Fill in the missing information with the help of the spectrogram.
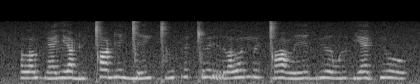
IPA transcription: lˠ ɯ˩˧˩ ɡ æ˩˧ lʲ ɑ˩˧˩ ɡ y˩˧ ǀ ɑ˦ ɡ e˥˨ ŋ͡ǀ e˩˧˩ j ɡ͡ǀ ɯ˦ b ø˦ ɡ͡ǀ ø˥˨ r ɯ˩˧ lˠ y˦ m ø˦ ɡ͡ǀ ɑ˥˨ β e˩˧˩ b y˥˨ ə̯ w ɯ˩˧˩ ɡʲ æ˩˧˩ kʲ o˥˨

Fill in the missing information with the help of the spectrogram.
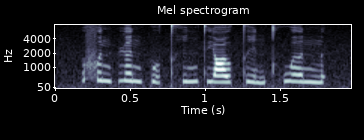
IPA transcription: f ə˥˨ n p ɥ ɛ˥˨ n p ṵ˨˩ t̪ʰ i˨˦ ŋ t̪ j ɑ˨˦ ʊ̯ t̪ ḭ˨˩ n t̪ʰ w ə˥˨ n

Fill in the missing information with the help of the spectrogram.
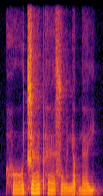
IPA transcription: h ɤː˩˧ t͡ɕ ɛː˧ pʰ ɛː˧˩ s o˩ w ɲ a˧˩ p̚ n ɛː˧ j

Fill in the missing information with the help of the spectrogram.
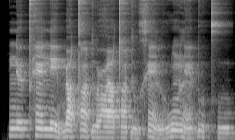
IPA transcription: n ø˥ pʰ ɛ̃˥ n e˥˩ m ø˥˩ tˤ ũ˥˩ ɗ u˧ ʕ ɛ˧ tˤ ɛ̃˧ ɗ u˩ x ɛ̃˥˩ l u˩˥ w ũ˥ l ɛ̃˩˥ ɓ u˥˩ kʰ u˧

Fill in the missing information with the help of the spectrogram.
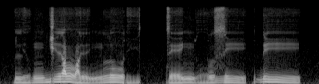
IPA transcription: lʲ ṳ˨˦ ŋ ɡ i˦˥ lˠ i˨˩˦ ŋ l u˥˨ ɾ i̤˨˦ tː e˨˦ ɲ o̤˨˦ l z i˥˨ | ɗ i˥˨

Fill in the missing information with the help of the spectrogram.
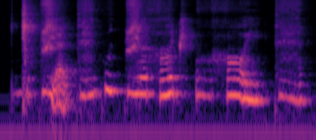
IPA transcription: ɡ͡ǀ ʊ kʷ ʑ æ̰ k æ̤ kʷ i kʷ ʑ ɜ h ʌ t͡ʃʼ ɔ̤ h ɔ j | k æ̤

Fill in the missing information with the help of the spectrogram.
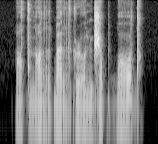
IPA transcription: ɒ tˤ ŋ ɒ r ɓ a r k ɹ o n d͡ʒ ɒ p ɡ͡b ɔ d

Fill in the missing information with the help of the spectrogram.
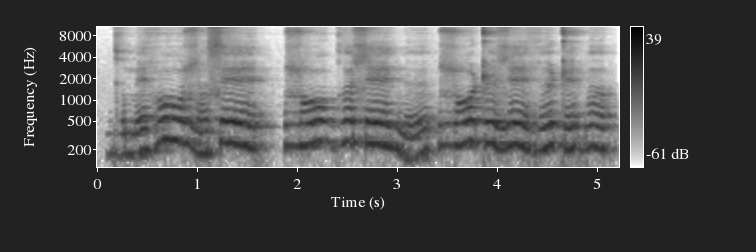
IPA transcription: ɡʱ ə˩ m ɛ˥˩ ɦ ɔː˥˧ ɮ ʌ˩˥ s ɛː˥˧ | ɮ ɔː˧˥˧ ɡʱ ʌ˥˧ ɬ ɛː˥˧ n əː˩˥ | ɮ ɔː˧˥˧ ʈ əː˥˩ ɮ ɛː˥˩ ɦ əː˧˥˧ ʈ ɛ˧˥˧ b ʌ˥˧

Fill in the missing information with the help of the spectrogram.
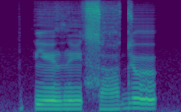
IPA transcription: pʲ ẽ ð ĩ s a̤ d ɵ

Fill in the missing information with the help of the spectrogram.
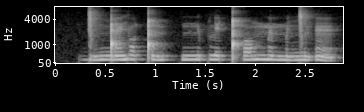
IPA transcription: ɡ͡ǀ ẽ ŋ͡ǃ ɛ̃ j ɔ ǃ ɨ | nː ɨ p l e ǃʰ ɔ mː ɛ̃ mː ɛ̃ ŋ͡ǀ ɨ ʔ ɛ̃

